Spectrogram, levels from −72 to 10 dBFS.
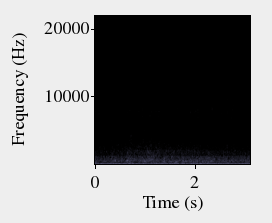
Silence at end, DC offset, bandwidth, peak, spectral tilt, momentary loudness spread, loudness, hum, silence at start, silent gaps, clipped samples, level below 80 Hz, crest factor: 0 s; under 0.1%; 16 kHz; -30 dBFS; -5.5 dB/octave; 3 LU; -46 LUFS; none; 0 s; none; under 0.1%; -42 dBFS; 12 dB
